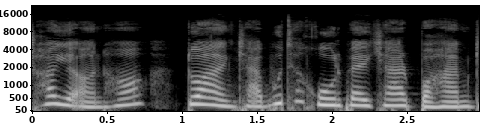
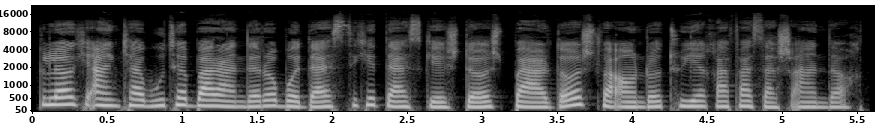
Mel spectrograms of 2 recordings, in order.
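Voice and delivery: plain reading voice

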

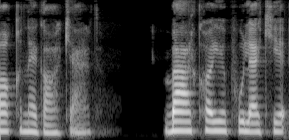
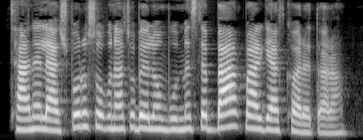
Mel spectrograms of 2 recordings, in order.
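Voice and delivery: loud, raised-pitch scolding order; shouting; 5 semitones higher, 7 dB louder than usual. A narrator's reading. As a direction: shout orders at a lazy underling. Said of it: "فریاد زد". (با فریاد و تشر)

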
